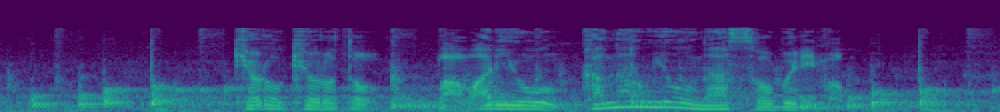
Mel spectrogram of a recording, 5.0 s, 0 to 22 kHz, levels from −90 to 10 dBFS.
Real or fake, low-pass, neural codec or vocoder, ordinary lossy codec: fake; none; codec, 16 kHz, 16 kbps, FunCodec, trained on Chinese and English, 50 frames a second; none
